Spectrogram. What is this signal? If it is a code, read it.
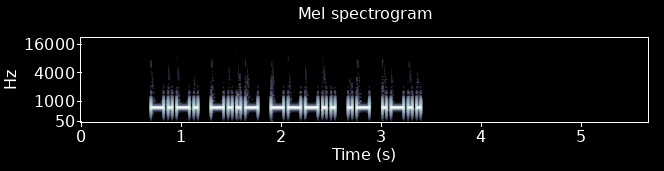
Morse code, heard as a keyed tone, about 28 wpm, 700 Hz. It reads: CX8AL
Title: DXCC-100 Call Signs - 5 Characters - 28wpm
